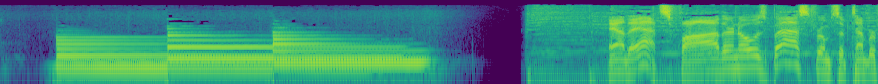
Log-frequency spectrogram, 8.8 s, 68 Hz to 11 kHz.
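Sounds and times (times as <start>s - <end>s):
three-note broadcast chimes: 0.6s - 4.5s
speech: 6.2s - 8.7s.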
